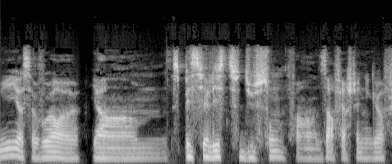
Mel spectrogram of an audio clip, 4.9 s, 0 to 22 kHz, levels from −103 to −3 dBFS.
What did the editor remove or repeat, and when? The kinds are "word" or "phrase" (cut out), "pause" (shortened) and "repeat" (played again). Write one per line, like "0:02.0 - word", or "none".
none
